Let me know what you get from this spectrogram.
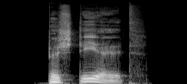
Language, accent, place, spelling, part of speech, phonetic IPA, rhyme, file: German, Germany, Berlin, bestehlt, verb, [bəˈʃteːlt], -eːlt, De-bestehlt.ogg
- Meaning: inflection of bestehlen: 1. second-person plural present 2. plural imperative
